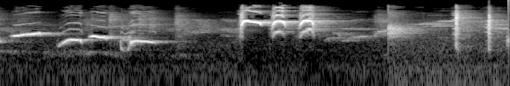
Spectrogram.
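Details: Champion competition white-rumped shama singing: clear slurred whistles falling and rising, then a quick run of high bright notes and a few sharp clicks, with brief silent gaps between phrases.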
